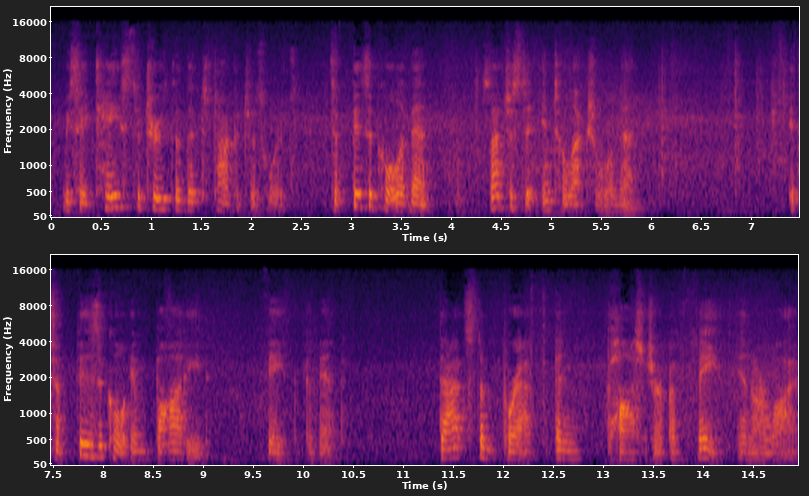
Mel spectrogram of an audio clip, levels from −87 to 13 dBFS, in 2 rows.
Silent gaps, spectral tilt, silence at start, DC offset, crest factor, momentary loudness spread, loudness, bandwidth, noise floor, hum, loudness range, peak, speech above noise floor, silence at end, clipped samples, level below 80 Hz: none; -2.5 dB/octave; 0 s; under 0.1%; 22 dB; 15 LU; -27 LUFS; 16.5 kHz; -49 dBFS; none; 4 LU; -6 dBFS; 22 dB; 0 s; under 0.1%; -74 dBFS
